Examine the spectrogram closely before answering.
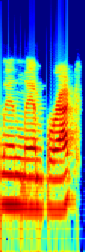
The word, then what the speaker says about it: Lambrecht: retirement today we have Lynn lambrecht we pronounce the T at the end I'm told so I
